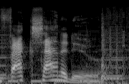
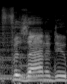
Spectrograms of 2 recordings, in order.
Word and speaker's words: Faxanadu: trying to derust in Faxanadu. Not Faxanadu, but Faxanadu, because that's how I've always said it. Even though I know that's not the correct pronunciation.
